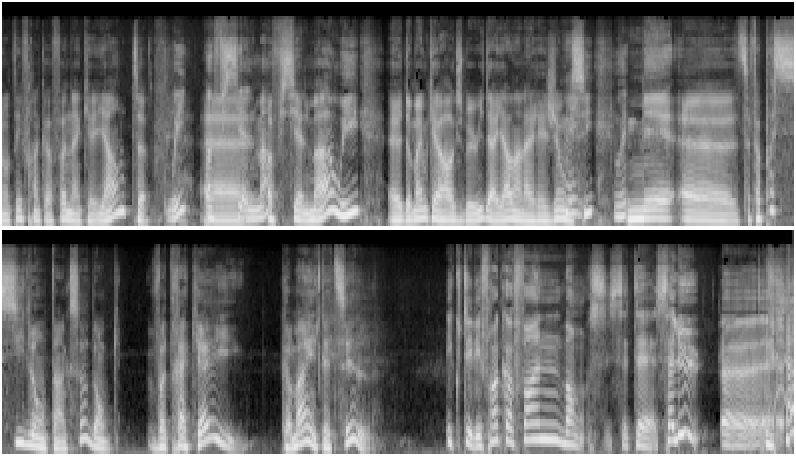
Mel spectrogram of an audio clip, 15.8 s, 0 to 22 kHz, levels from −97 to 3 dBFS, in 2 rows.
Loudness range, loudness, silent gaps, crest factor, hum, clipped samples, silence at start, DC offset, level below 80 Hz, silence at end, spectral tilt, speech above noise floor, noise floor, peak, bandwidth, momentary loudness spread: 4 LU; -13 LUFS; none; 12 dB; none; under 0.1%; 0 s; under 0.1%; -46 dBFS; 0 s; -5 dB/octave; 42 dB; -54 dBFS; 0 dBFS; 16 kHz; 7 LU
